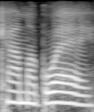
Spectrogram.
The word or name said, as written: Camaguey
